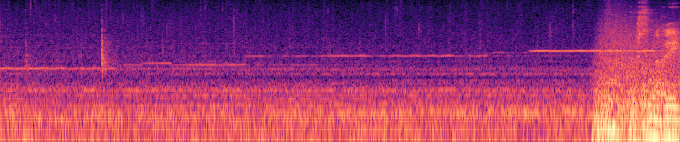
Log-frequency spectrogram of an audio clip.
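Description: Steady rain hiss in a video game, A Juggler's Tale, with pattering drops, joined near the end by a louder burst of heavier downpour or rumble.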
